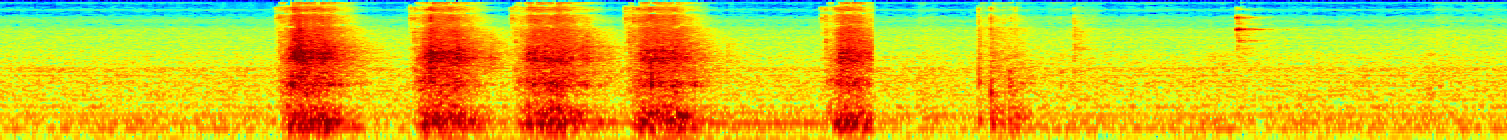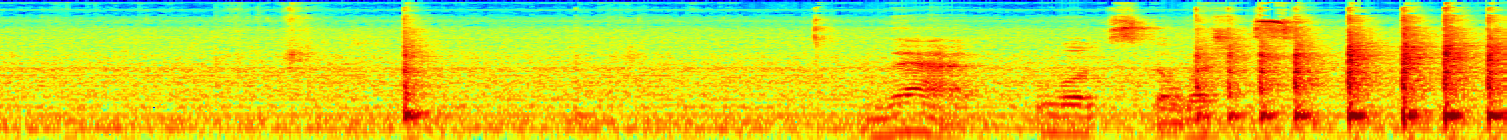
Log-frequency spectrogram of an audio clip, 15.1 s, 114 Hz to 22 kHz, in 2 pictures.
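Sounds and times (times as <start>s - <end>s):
food processor chopping: 1.4s - 4.4s.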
